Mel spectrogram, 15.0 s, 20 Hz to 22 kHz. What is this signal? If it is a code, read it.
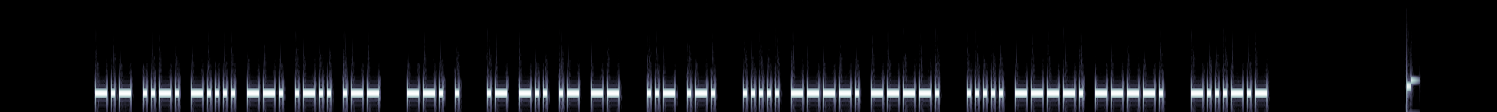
Morse code, heard as a keyed tone, about 30 wpm, 700 Hz. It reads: KF6GLW GE ADAM UR 599 599 <BK>
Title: SOTA QSO Practice 30wpm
